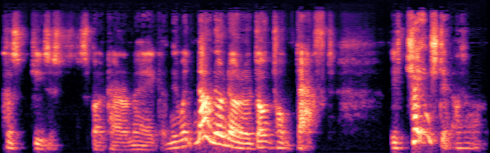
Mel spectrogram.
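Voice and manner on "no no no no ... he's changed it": exasperated grandparent. Retold or imitated. Grandparents arguing about the vicar.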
